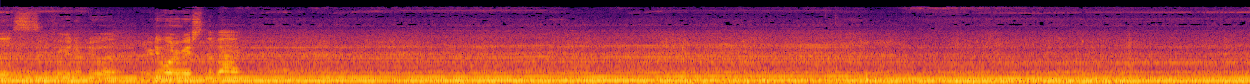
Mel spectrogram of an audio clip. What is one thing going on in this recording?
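A racing car engine drones steadily at high revs and drops in pitch as it shifts gear.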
